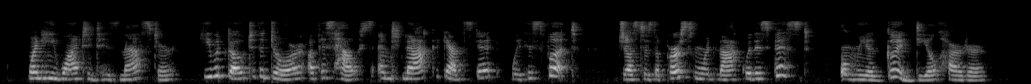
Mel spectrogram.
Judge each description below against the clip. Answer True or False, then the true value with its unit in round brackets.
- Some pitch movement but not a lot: True (4.6 semitones)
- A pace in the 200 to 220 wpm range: True (205 wpm)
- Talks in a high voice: True (255 Hz)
